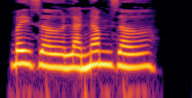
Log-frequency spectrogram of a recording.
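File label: Vietnamese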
